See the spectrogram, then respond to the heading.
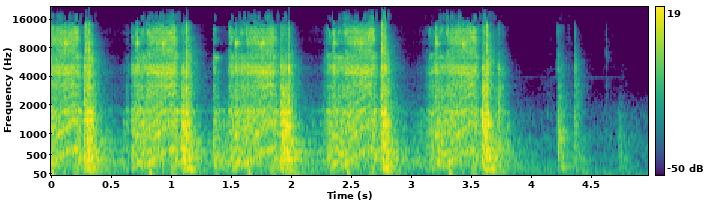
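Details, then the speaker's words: Troy-Bilt Pony lawn tractor, free unit: starter churns in uneven bursts about once a second, labouring and nearly stalling at each compression stroke; no start; owner suspects valves out of adjustment or automatic compression release. "That problem is the valves because it's it it gets to the compression stroke and it won't turn over easily."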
